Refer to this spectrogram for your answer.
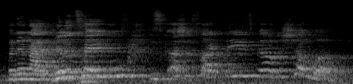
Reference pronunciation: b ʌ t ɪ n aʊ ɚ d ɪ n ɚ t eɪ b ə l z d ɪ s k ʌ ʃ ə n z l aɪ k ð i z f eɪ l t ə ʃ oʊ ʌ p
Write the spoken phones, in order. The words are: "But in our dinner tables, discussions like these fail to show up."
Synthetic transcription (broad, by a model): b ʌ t ɪ n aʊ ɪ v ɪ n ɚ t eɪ ə z d ɪ s k ʌ ʃ ə n z l aɪ k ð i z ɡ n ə ʃ oʊ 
